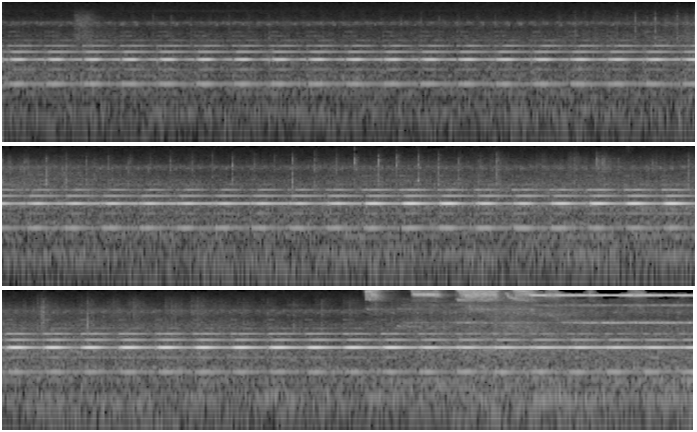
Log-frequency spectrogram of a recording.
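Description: A bell rings steadily at about two strokes a second while an approaching freight train's low rumble grows louder. Near the end, high-pitched wheel squeal and rail noise start as the train comes in.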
